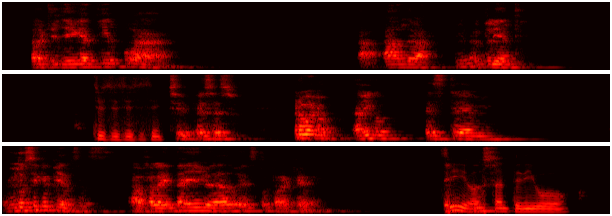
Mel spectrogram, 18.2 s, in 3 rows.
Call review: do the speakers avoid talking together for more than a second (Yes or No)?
Yes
